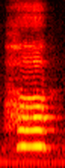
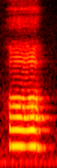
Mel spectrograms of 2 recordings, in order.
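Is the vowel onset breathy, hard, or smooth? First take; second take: breathy; smooth. First: The vowel starts with a puff of breath. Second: The vowel starts cleanly, without catch or breath. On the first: The speaker calls it wrong. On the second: The speaker calls it right.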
